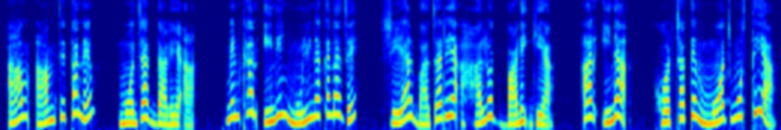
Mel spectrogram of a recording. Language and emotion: Santali, disgusted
